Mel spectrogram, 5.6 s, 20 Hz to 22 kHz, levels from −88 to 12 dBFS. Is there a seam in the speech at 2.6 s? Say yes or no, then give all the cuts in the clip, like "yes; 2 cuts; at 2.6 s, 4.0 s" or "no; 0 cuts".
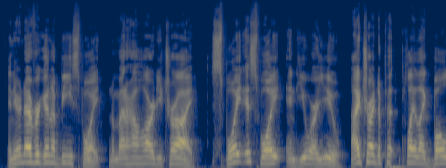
no; 1 cut; at 1.3 s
